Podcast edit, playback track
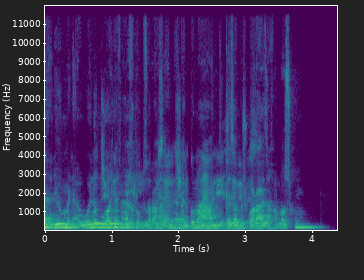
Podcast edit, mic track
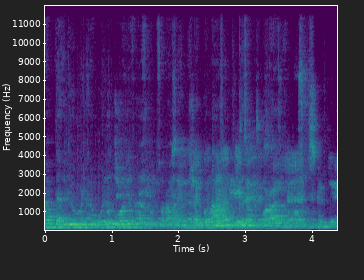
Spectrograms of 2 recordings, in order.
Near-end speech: present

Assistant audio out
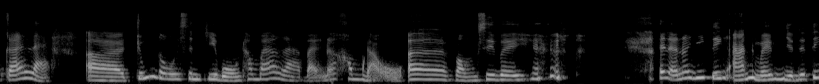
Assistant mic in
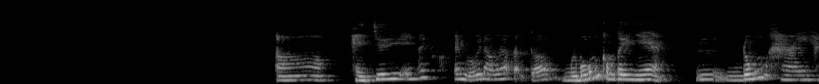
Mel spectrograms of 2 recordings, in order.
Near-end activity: present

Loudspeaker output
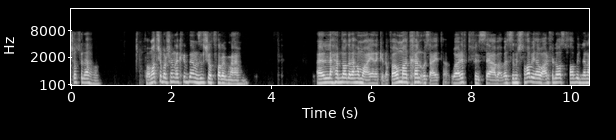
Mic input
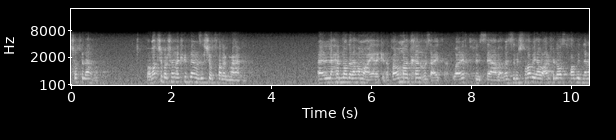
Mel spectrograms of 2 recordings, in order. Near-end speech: none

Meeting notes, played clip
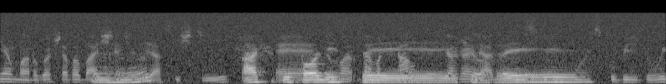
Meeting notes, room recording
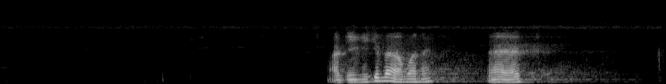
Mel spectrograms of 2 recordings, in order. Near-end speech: present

